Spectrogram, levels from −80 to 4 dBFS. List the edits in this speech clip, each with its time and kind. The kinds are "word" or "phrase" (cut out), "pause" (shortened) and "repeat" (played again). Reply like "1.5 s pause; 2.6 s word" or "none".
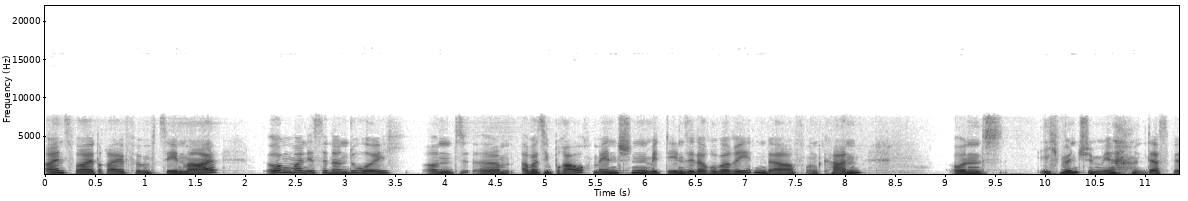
none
